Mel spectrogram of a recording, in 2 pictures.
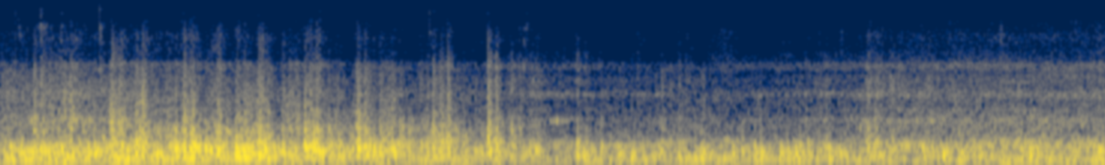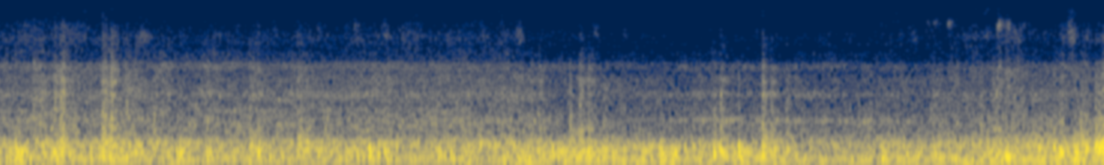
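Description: Commuter train running at speed, heard from inside the passenger car: a steady rumble of wheels on rail with intermittent clicks from the rail joints.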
